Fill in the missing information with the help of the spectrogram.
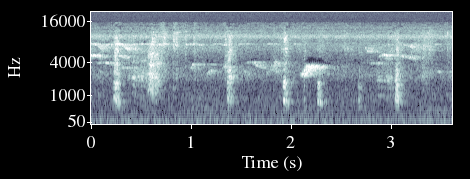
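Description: Yellow-billed babbler giving harsh, scratchy chattering notes at uneven intervals, about one every half second to a second, with a faint higher whistle between them.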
